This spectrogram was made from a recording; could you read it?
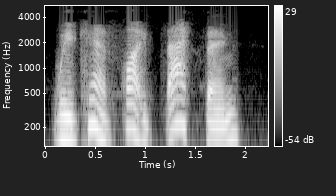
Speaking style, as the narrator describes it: Carlton cried

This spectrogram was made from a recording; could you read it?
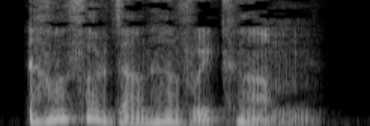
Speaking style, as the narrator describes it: Silk asked, looking around nervously

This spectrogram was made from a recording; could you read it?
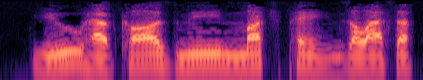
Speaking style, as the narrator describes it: he said in a dreadful voice, speaking in Styrek

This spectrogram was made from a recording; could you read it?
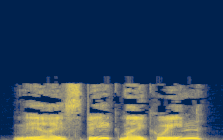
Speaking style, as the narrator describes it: the eunuch asked in a quavering voice

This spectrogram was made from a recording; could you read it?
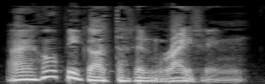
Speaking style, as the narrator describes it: Belgarath said dryly

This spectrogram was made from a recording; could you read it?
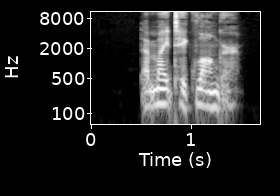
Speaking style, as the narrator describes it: he said softly

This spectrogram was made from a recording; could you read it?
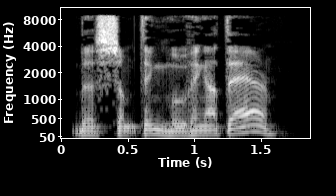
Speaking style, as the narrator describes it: a Tolnedran barked

